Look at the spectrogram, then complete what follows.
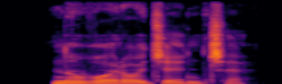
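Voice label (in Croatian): "novorođence", Hrvatski; mreznik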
